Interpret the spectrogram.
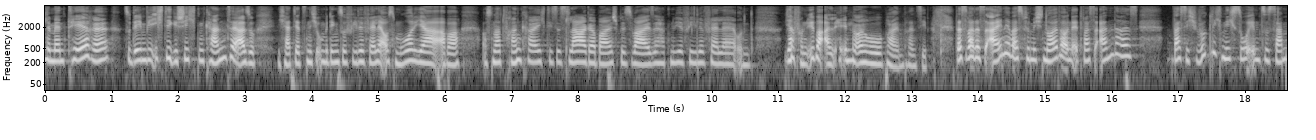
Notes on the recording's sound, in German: Gekürzter Mitschnitt der Buchpremiere am 29.3.2023 im Dokumentationszentrum Flucht, Vertreibung, Versöhnung, Berlin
